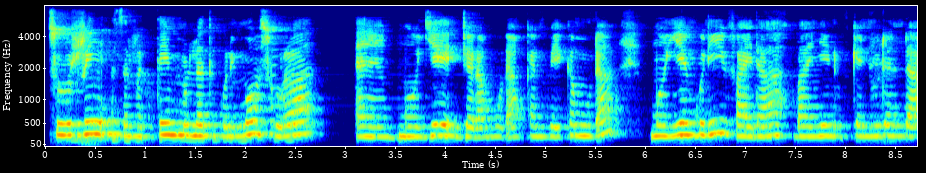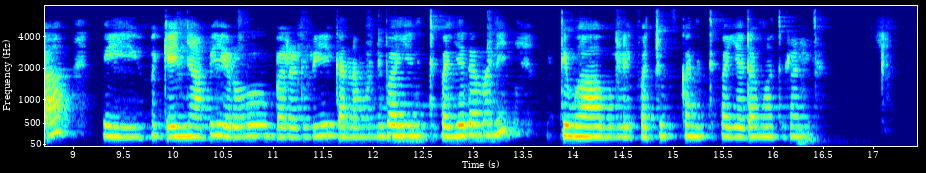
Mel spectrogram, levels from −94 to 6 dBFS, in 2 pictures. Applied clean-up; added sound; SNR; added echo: neural mask model DeepFilterNet 3.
